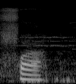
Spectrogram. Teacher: Makhraj huruf fa terletak pada bagian dalam bibir bawah bersama ujung gigi seri bagian atas. Adapun cara mengucapkannya seperti F disertai suara nafas, yaitu fa.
